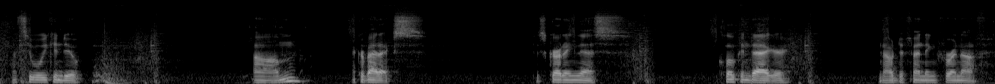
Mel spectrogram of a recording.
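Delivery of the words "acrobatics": ordinary talk, nothing marked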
